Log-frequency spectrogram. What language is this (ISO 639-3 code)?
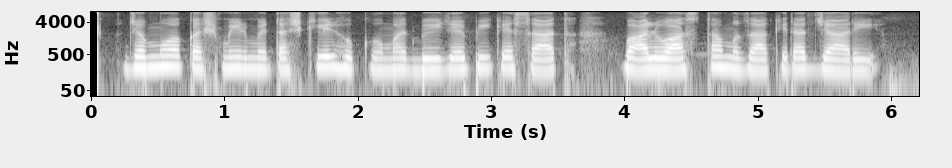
urd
